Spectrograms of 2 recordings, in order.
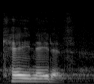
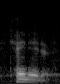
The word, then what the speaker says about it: Knative: is how it's pronounced Kay native okay there was in the early days some discussion of whether the Kay was silent or not but the correct pronunciation is Kay native the reason it's called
